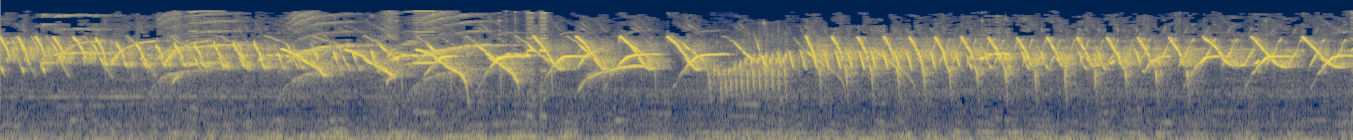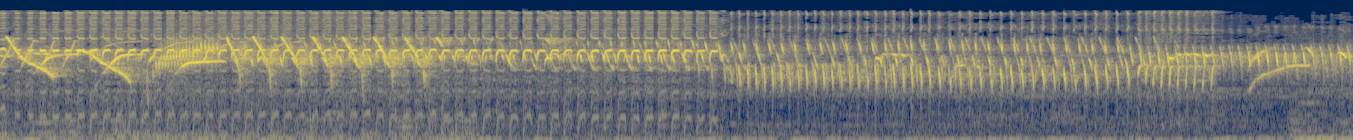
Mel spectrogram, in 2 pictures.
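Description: A Belgian canary sings a long, varied run of bright trills and rapid high chirps.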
